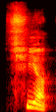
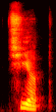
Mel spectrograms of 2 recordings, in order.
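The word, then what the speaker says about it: 치읓: এরপরে আসতেছে একটা নক্তা, তারপরে জিয়ত, এটা হচ্ছে ছিয়ত। ছিয়ত এর উচ্চারণ আমাদের বইয়ের মধ্যে আছে ছ, মাঝে বা শেষে বসলে ছ, নিচে বসলে ত। তবে এর উচ্চারণটা হচ্ছে অনেকটা ছয়ের মতো, লাইক আচ্ছা।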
